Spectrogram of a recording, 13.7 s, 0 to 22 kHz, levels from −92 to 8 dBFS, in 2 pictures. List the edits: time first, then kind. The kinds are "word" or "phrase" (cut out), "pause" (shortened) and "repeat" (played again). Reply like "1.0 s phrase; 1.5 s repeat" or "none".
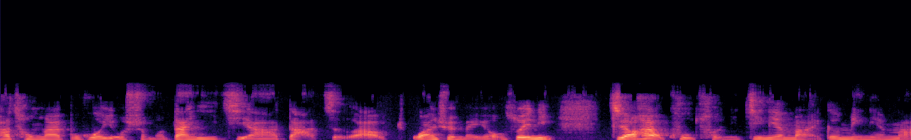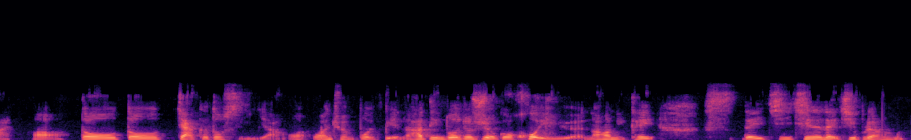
4.5 s pause; 7.0 s pause; 7.3 s pause

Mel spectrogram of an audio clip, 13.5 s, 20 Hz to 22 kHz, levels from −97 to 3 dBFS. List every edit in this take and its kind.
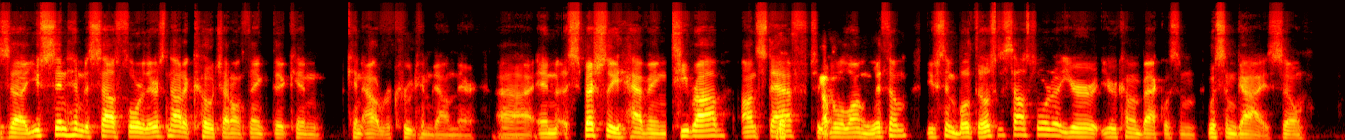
4.9 s pause; 6.6 s word; 7.3 s pause; 9.2 s pause; 10.0 s word; 12.0 s pause

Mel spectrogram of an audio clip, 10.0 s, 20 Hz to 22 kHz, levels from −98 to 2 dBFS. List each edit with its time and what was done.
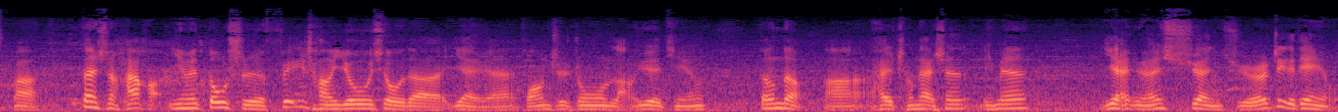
3.9 s phrase

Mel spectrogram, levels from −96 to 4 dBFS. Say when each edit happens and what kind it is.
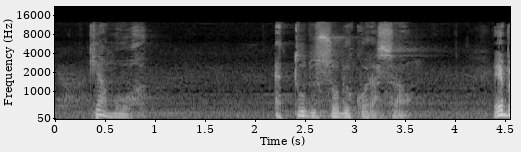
none

